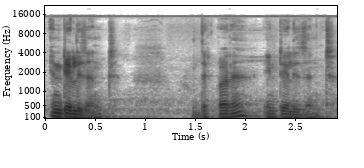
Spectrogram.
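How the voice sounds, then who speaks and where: A man's voice: on the low side, moderate pace, a little mellow, slight background noise. A man teaching English grammar, patiently explaining each rule step by step and spelling words out letter by letter. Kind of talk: explaining grammar rules in Hindi.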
